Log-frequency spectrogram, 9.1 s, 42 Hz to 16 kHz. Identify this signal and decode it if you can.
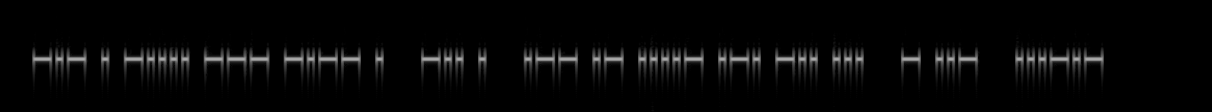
Morse code, heard as a keyed tone, about 27 wpm, 700 Hz. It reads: KE6OYE DE WA4RDS TU <SK>
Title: Practice QSO - Exchange 4 - Ending - 28wpm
